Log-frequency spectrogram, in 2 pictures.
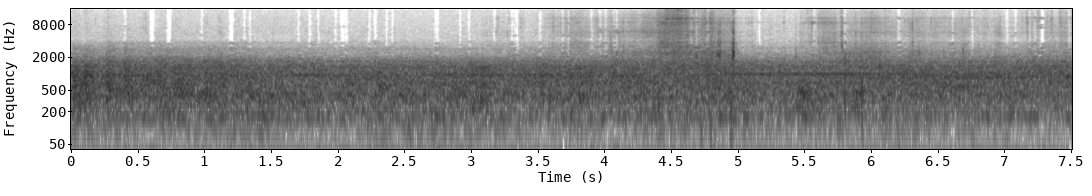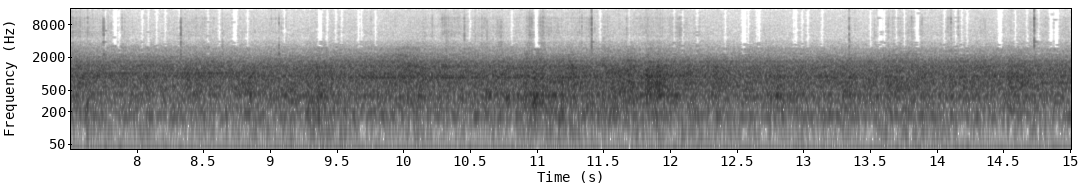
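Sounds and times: train rumble and hiss: 0.0 - 15.0.

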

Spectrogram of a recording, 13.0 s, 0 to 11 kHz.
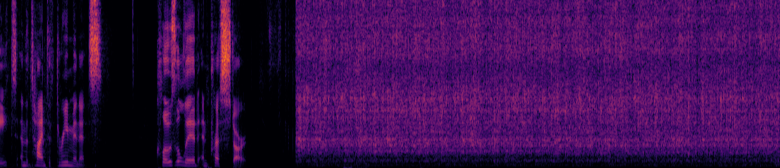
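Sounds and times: bead homogenizer running: 5.0 - 13.0.

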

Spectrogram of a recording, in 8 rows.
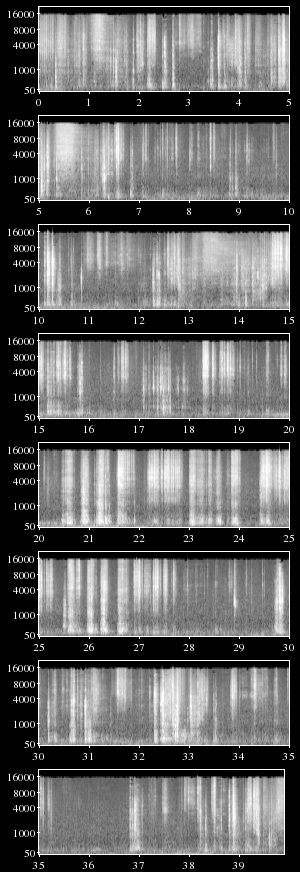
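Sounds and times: paper sheet rustling: 0.0 - 6.6, 11.0 - 15.5, 38.0 - 39.9.

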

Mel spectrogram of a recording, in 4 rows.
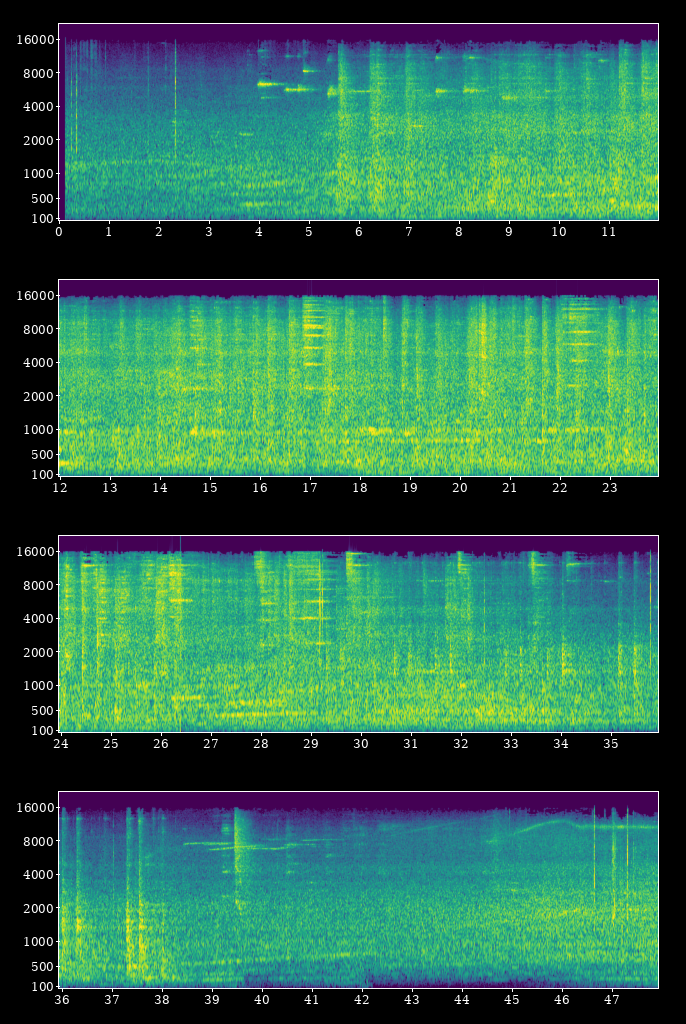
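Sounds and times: train wheels rumbling on rails: 4.7 - 42.3.

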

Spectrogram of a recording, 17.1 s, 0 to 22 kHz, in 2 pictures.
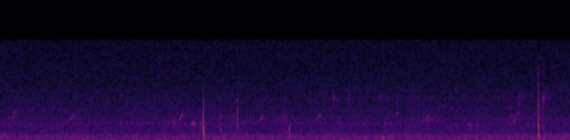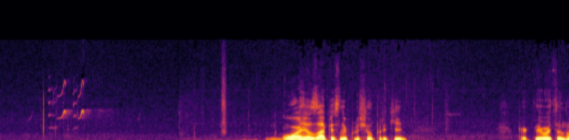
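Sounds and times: faint clicks: 8.0 - 8.3
high rising bird calls: 9.2 - 10.2.

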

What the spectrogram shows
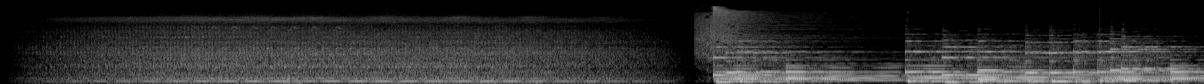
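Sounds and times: music with pulsing bass: 7.2 - 12.0.

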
